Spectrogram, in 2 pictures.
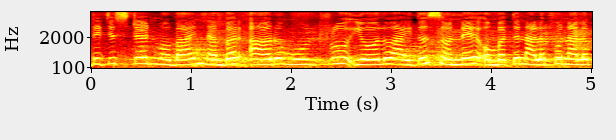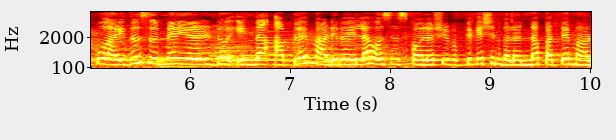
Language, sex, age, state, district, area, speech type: Kannada, female, 18-30, Karnataka, Kolar, rural, read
